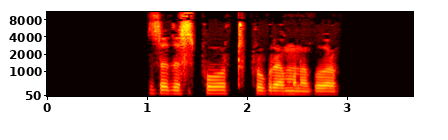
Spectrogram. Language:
Pashto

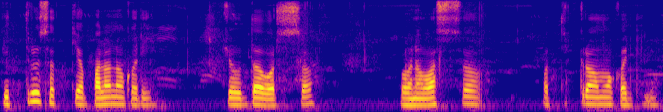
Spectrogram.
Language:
Odia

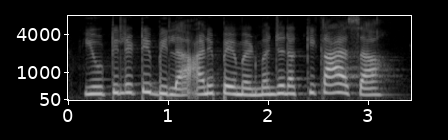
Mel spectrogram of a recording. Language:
Marathi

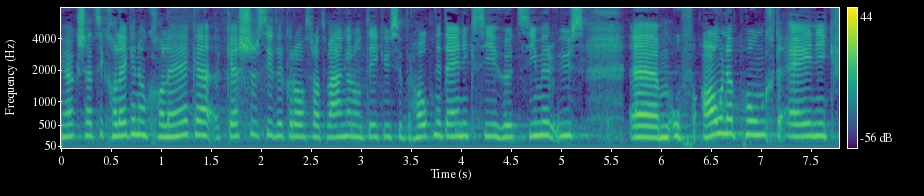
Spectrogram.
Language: Swiss German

